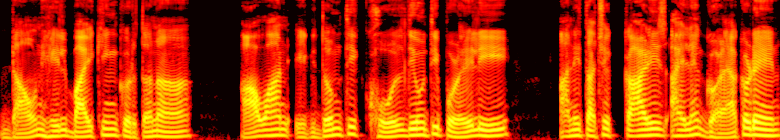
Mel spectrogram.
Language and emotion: Goan Konkani, fearful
